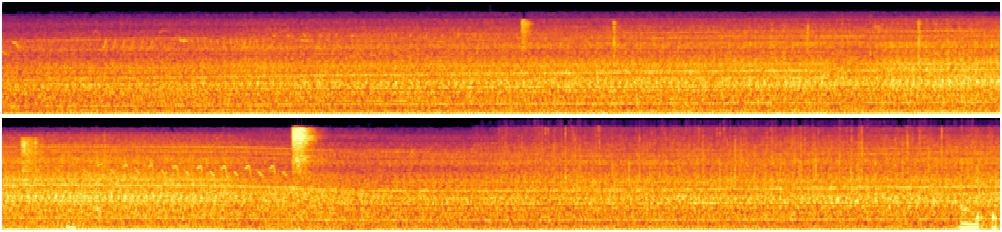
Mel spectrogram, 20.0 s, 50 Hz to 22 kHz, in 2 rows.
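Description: Trucks and cars roll past on a road in the farming game Farming Simulator 17, a continuous low engine drone with passing vehicle whine and a brief air-brake-like hiss, steady and moderately loud without talk.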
